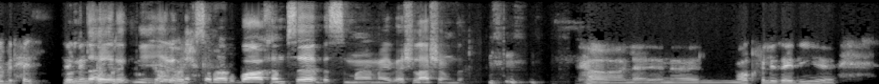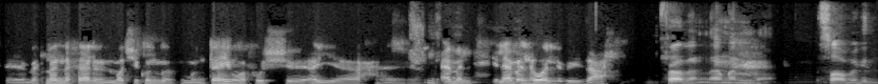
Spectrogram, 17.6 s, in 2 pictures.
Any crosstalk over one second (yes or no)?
yes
